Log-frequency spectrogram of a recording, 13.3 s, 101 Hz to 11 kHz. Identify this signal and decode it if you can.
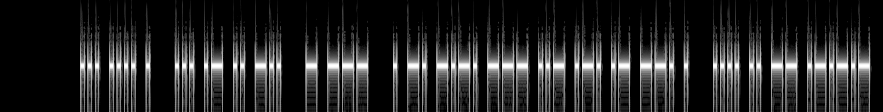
Morse code, heard as a keyed tone, about 22 wpm, 700 Hz. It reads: SHE SAID TO ENCOURAGE HIM.
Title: Sentences from Top 1400 Words 22wpm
